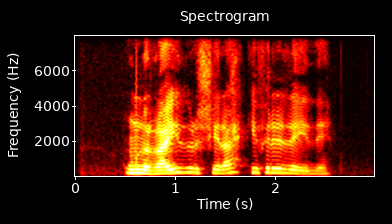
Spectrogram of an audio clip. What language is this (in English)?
Icelandic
